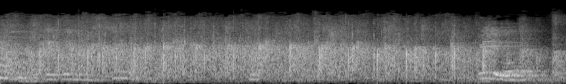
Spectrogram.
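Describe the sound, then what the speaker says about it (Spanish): A church congregation claps loudly and continuously, a thick wash of many hands filling the room, with voices and shouts rising through the applause. "Pero un aplauso al Señor, es bendición"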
